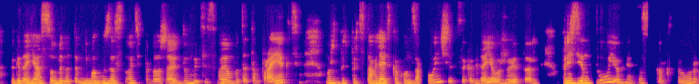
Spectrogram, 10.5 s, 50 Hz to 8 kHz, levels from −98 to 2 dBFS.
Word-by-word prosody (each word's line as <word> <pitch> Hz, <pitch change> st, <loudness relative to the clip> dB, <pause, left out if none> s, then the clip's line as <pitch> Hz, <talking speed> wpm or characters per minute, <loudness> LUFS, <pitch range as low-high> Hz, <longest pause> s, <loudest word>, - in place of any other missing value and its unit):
когда 180 Hz, 0 st, +3 dB
я, 190 Hz, -1 st, +5 dB
особенно, 190 Hz, -2 st, +1 dB
там, -, -, -4 dB
не 185 Hz, -, +1 dB
могу 185 Hz, +2 st, +1 dB
заснуть 190 Hz, +1 st, -1 dB
и 210 Hz, -, -32 dB
продолжаю 180 Hz, 0 st, -2 dB
думать 180 Hz, -1 st, -3 dB
о -, -, -14 dB
своем, 175 Hz, -2 st, -2 dB
вот 170 Hz, 0 st, -9 dB
этом 170 Hz, -, -7 dB
проекте, 215 Hz, +9 st, +2 dB, 0.4 s
может 190 Hz, 0 st, +1 dB
быть, 190 Hz, 0 st, -4 dB
представлять, 190 Hz, 0 st, +3 dB
как 190 Hz, 0 st, -7 dB
он 170 Hz, 0 st, -1 dB
закончится, 230 Hz, -, -3 dB
когда 160 Hz, -4 st, -2 dB
я 155 Hz, -1 st, +4 dB
уже 170 Hz, +2 st, -2 dB
это 165 Hz, +4 st, -3 dB, 0.3 s
презентую, 210 Hz, -, +3 dB
эту 200 Hz, -3 st, -10 dB
структуру. 195 Hz, 0 st, -7 dB
190 Hz, 160 wpm, -23 LUFS, 180-195 Hz, 0.4 s, я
